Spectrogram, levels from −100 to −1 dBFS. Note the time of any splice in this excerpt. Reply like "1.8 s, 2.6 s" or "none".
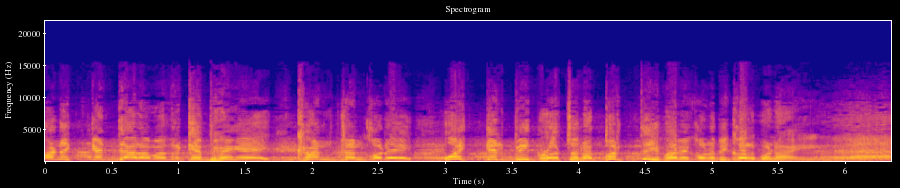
3.7 s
